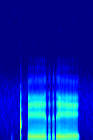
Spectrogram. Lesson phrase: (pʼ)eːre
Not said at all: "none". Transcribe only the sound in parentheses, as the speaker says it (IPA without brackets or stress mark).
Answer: pʼ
